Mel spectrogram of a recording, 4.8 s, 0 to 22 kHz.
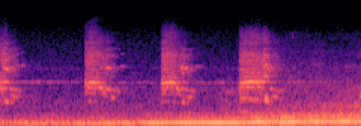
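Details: One of a pair of Ring-billed Gulls at a pond in Diamondhead, Mississippi, in January 2016 gives three harsh, nasal calls about a second apart, with Canada Geese in the background and a steady low engine rumble.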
